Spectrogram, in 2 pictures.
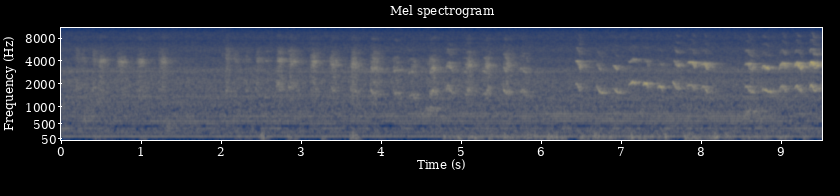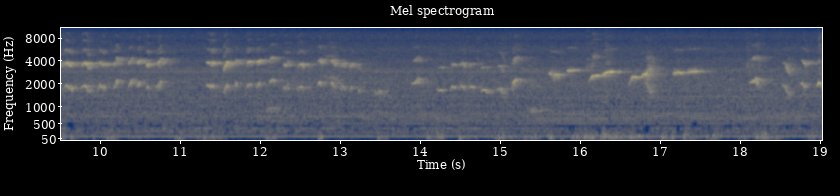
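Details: A talkative pet cockatiel chatters in quick, bright chirps and short whistled notes, one after another.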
